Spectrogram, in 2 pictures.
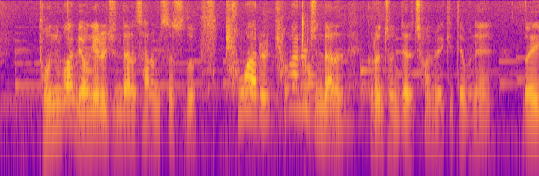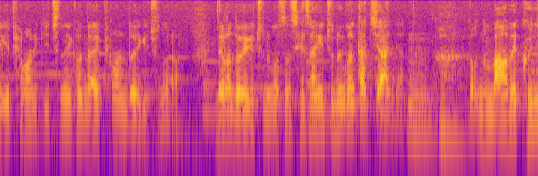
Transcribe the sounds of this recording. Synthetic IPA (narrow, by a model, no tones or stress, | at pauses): tonɡwamjʌŋɦe̞ɾɯɭt͡ɕundanɯnsʰaɾamis͈ʌsʰʌdo | pʰjʌŋɦwaɾɯɭpʰjʌŋɦwaɾɯɭt͡ɕundanɯnkɯɾʌnt͡ɕond͡ʑe̞nɯnt͡ɕʰʌmiʌt̚k͈it͈e̞mune̞ | nʌe̞ɡe̞pʰjʌŋwanik͈it͡ɕʰidɯɲikɯnaepʰjʌŋɦwanɯnːʌe̞ɡe̞t͡ɕunʌɾa̰ | ne̞ɡanʌe̞ɡe̞t͡ɕunɯnɡʌsʰɯnsʰe̞s̬ʰaŋit͡ɕunɯnɡʌt̚k͈at͡ɕ͈iaɲian | ʌ̰nɯnmaɯme̞kɯɲ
